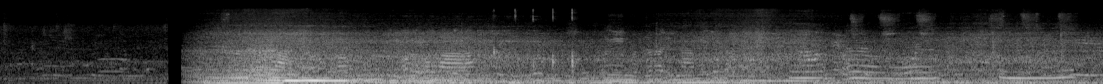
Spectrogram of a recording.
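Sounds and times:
vehicle engine rumbling: 1.8 - 11.0
people's voices: 2.5 - 11.0.

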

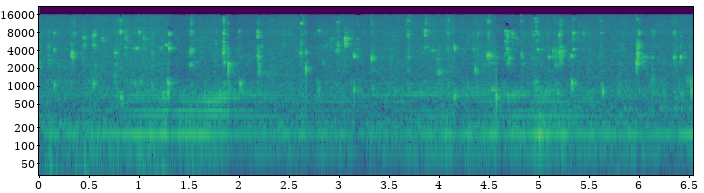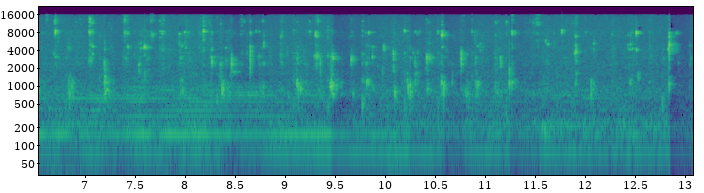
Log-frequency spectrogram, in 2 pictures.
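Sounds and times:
dog lapping from plastic bowl: 0.0 - 13.0
low hum: 0.0 - 13.0.

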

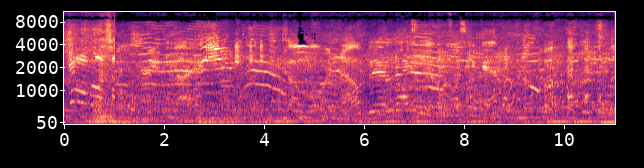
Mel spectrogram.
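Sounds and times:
faint music: 0.0 - 11.0
recorded voices crying out: 0.0 - 11.0
low rumble: 0.5 - 1.7.

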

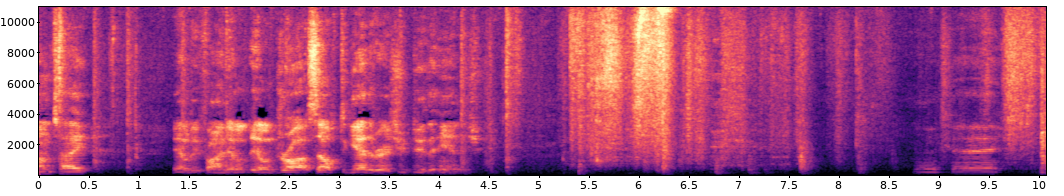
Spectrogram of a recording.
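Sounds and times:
plywood scraping across workbench: 5.3 - 8.5.

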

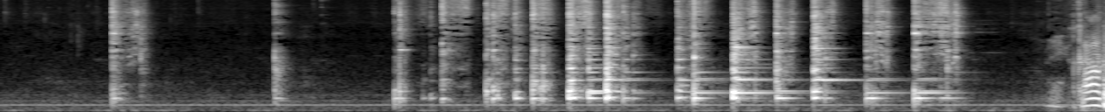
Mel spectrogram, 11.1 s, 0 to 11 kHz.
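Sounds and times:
metal spoon clinking on pot: 4.0 - 9.7.

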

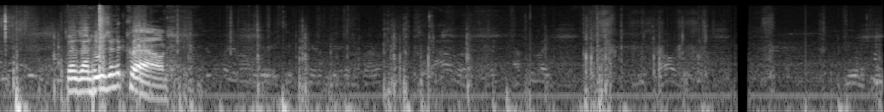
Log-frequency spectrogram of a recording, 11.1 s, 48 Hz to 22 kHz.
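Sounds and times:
faint voices: 2.0 - 8.9.

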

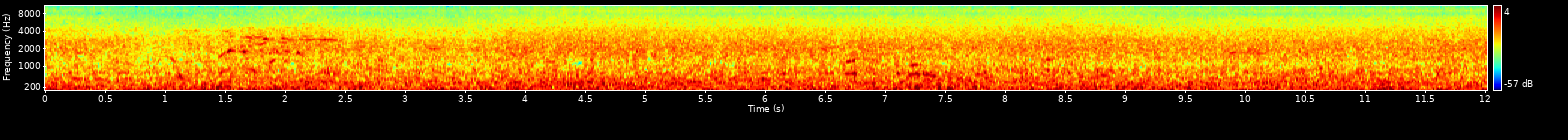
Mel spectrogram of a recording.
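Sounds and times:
small waves breaking on shore: 0.0 - 12.0.

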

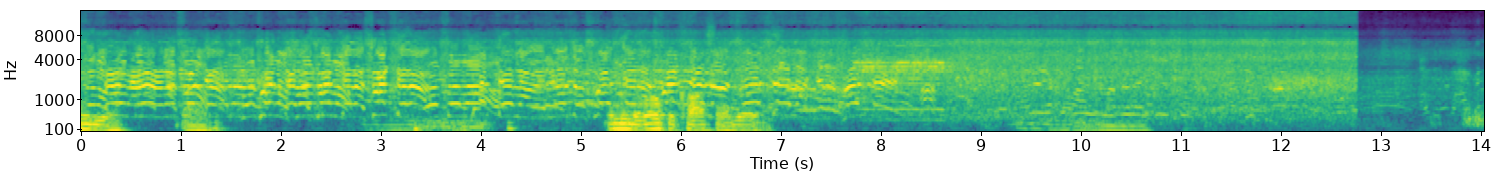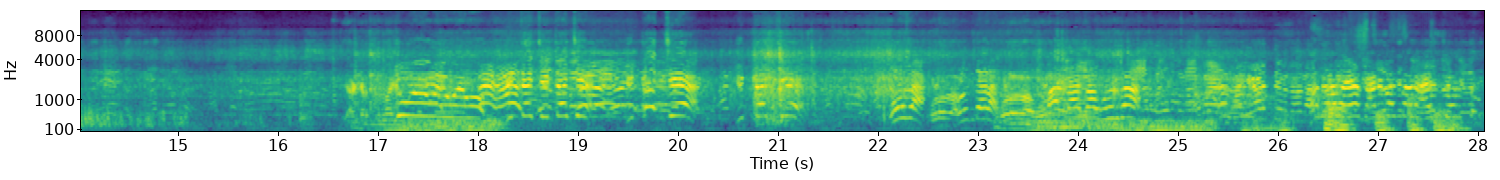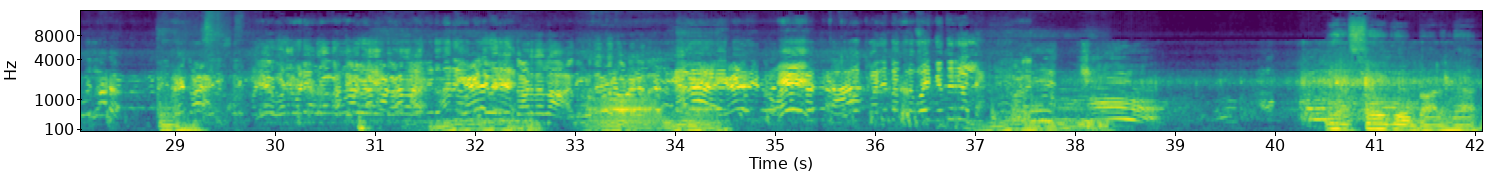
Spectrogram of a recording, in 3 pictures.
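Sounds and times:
people shouting: 0.0 - 8.7, 23.2 - 26.6, 30.8 - 34.6
floodwater rushing: 0.0 - 12.8, 16.0 - 27.0
voices talking: 0.0 - 42.0.

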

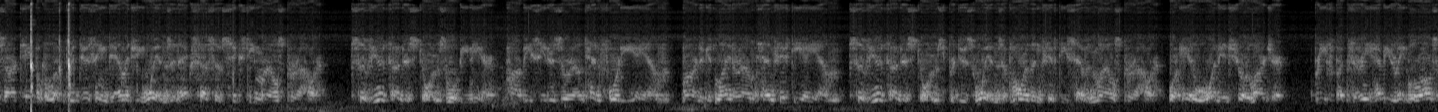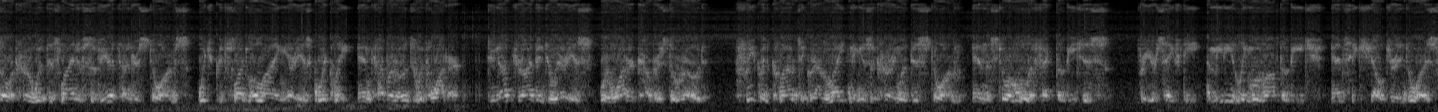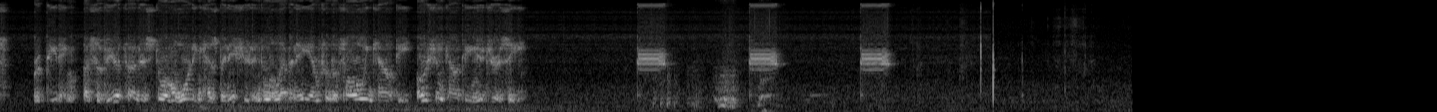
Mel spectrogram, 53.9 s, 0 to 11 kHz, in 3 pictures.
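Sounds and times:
voice through small radio speaker: 0.0 - 42.6, 43.9 - 46.2
low radio hiss: 0.0 - 50.2.

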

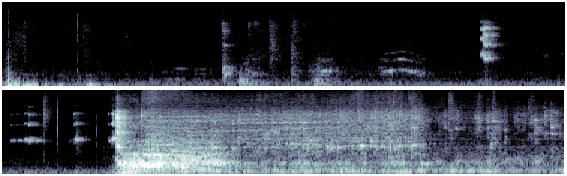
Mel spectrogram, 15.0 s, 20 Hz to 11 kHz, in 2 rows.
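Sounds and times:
faint squeaks and clicks: 4.0 - 9.1
toilet flushing: 9.0 - 15.0.

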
